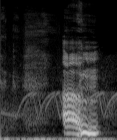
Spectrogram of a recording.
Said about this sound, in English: if Dave hears sirens approaching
